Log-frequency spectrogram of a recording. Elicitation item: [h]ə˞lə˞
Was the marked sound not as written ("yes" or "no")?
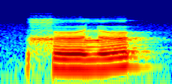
yes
